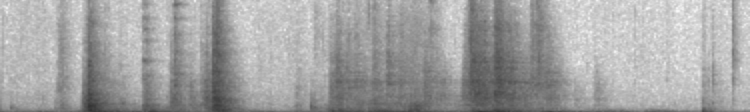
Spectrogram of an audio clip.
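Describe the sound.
Metallic clatter and scraping of a prison cell door being unlocked and opened: a series of faint bangs and rattles, with a longer scraping stretch in the middle.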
